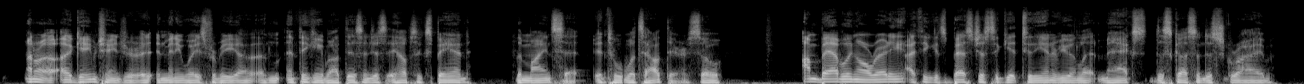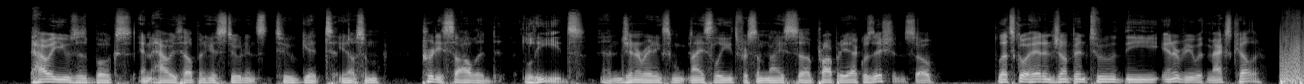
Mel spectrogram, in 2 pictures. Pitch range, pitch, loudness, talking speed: 90-110 Hz, 95 Hz, -19 LUFS, 200 wpm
